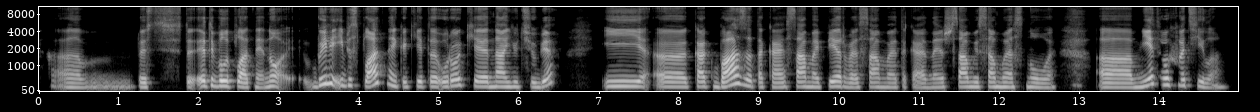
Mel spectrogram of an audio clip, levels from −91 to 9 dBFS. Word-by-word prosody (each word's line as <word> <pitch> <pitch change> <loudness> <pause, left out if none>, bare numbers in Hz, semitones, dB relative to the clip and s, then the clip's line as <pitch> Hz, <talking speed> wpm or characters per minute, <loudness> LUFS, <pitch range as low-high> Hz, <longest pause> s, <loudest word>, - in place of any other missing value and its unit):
а, 170 -5 -6
м. 180 +2 -14
То 175 - -2
есть 455 - -7
т - - -3
это 210 +3 +2
было 210 0 +7
платное. 170 -5 +1
Но, 200 +4 0
э, - - -12 0.2
были 300 - +3
и - - -1
бесплатные 240 - +2
какие-то 190 +1 -2
уроки 205 -2 +1
на 190 0 +2
"Ютьюбе", 185 - -2 0.6
и, 200 0 0
э, 180 -1 0
как 190 -1 +1
база 230 - +6
такая 175 -2 -3
самая 185 0 0
первая, 180 -2 -1
самая 170 0 -4
такая, 160 0 -6
знаешь, 170 +3 -5
самые-самые 180 0 -1
основы, 170 -2 -6 0.5
а, 165 -1 +2
мне 190 +10 +2
этого 260 -3 0
хватило. 210 -9 -6
185 Hz, 130 wpm, -21 LUFS, 175-205 Hz, 0.6 s, было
